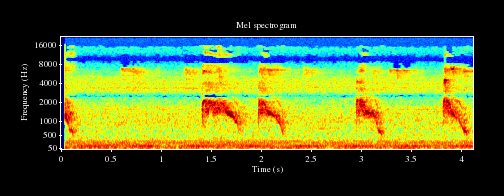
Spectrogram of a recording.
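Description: A squirrel scolds a cat with quick, chirpy barks that drop in pitch, repeated about every half second to a second. A steady low rumble of traffic runs underneath.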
